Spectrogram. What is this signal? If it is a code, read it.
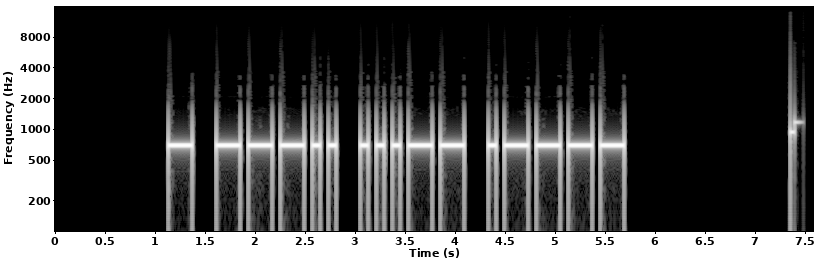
Morse code, heard as a keyed tone, about 15 wpm, 700 Hz. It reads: T831
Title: Numbers - Contest Style - 4-Digit 15wpm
